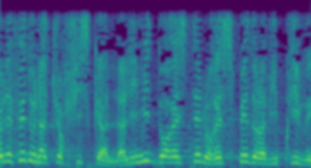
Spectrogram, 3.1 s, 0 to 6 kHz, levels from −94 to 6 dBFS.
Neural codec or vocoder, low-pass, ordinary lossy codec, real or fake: none; 5.4 kHz; none; real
